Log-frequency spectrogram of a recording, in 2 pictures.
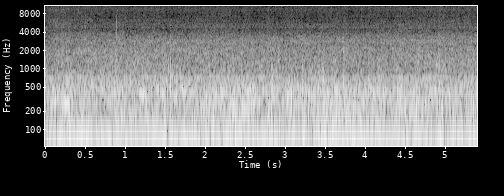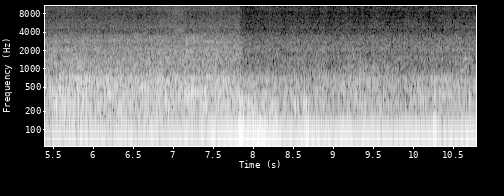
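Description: A small boat's motor running steadily while under way, with a steady rush of water and wind noise. A brief low bump comes about eight seconds in.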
